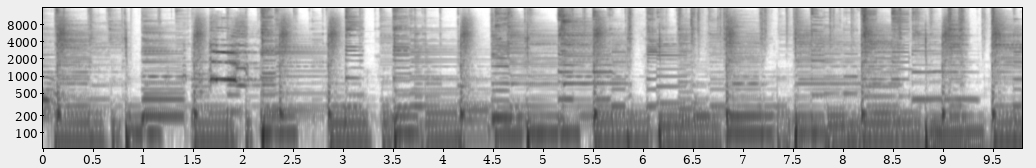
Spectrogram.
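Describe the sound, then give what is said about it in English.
Chicken clucks pop up repeatedly within a loud, bouncy rendition of the nursery song Old MacDonald Had a Farm, the short clucking bursts mixed among steady instrumental backing and percussion. “And on that farm he had a chicken, E-I-E-I-O. With a cluck cluck here and a cluck cluck there, here a cluck, there a cluck, everywhere a cluck cluck.”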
